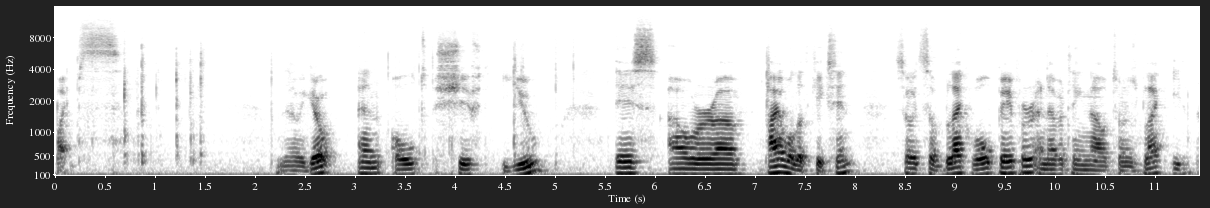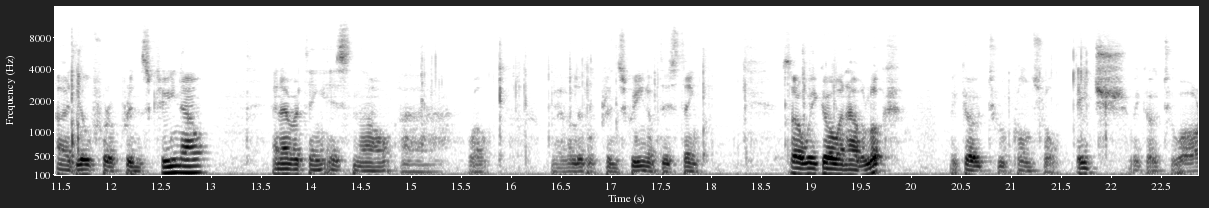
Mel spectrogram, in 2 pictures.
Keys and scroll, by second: 0.0-1.7 typing, 4.6 alt+shift+u, 11.6 Print, 16.1 shift+super+q, 16.6 shift+super+q, 17.9 super+Return, 19.1 shift+super+q, 21.7 ctrl+h.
